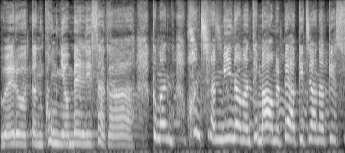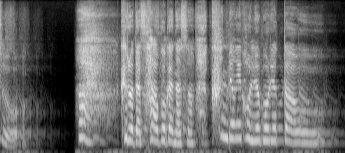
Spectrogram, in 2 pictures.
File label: cinematic voice; lineage2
